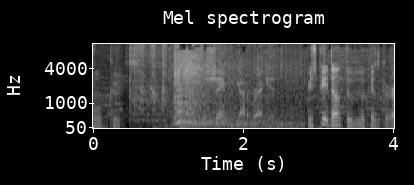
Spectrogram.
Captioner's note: loud vroom vroom noises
